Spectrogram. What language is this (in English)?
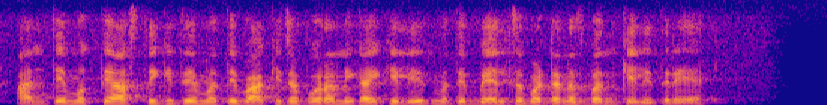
Marathi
